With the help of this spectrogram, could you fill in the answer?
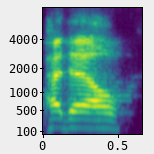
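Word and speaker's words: padel: called well it's called pedel that's what they pronounce it here but it's called paddle in europe but it's a similar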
